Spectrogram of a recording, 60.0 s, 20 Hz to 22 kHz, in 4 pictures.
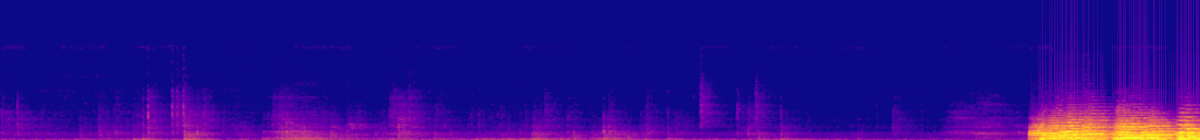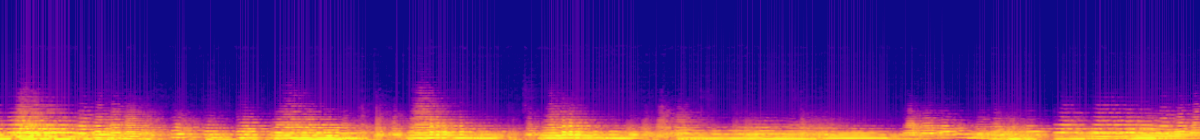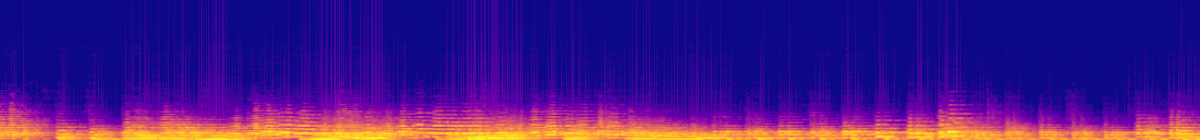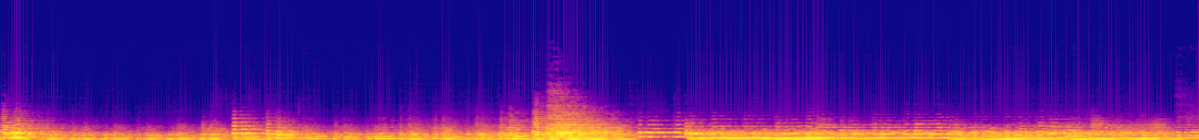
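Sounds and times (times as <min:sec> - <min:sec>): brass quintet playing: 0:12.8 - 0:59.9
low bass brass: 0:12.9 - 0:59.9.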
